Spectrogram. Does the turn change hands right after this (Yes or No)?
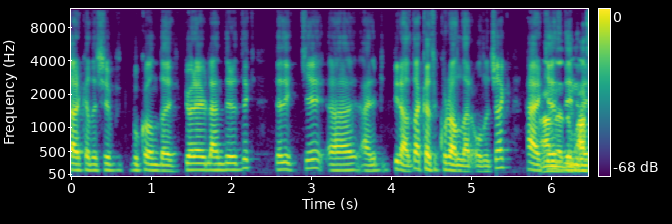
Yes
